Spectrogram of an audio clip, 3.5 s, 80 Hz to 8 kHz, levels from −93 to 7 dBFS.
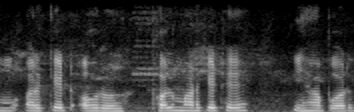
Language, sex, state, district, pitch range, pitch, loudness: Hindi, male, Bihar, West Champaran, 185-205 Hz, 195 Hz, -20 LUFS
